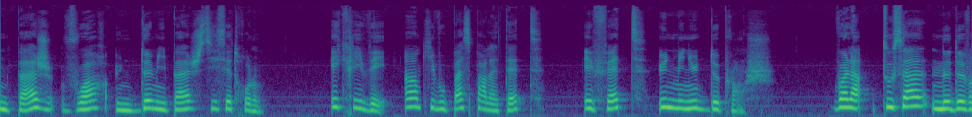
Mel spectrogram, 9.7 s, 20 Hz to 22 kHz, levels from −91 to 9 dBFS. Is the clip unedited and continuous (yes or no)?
no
